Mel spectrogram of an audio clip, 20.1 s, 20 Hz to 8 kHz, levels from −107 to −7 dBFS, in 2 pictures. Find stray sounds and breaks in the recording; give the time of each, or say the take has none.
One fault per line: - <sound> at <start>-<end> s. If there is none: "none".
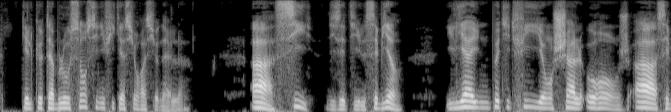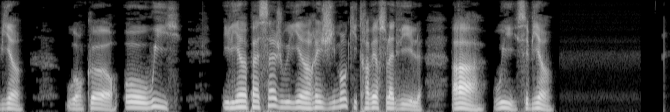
none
